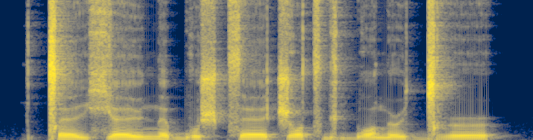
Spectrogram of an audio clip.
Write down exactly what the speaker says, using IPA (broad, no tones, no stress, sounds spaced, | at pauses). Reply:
ǀ ɛː i̯ ç ɛː y̯ n ɛ b o ʃ t͡s ɛː t͡ʃ ɔː t͡s ɡ ɛ ɡ b ɔ n ə˞ y̯ ɡ͡ǀ ə˞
